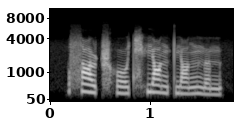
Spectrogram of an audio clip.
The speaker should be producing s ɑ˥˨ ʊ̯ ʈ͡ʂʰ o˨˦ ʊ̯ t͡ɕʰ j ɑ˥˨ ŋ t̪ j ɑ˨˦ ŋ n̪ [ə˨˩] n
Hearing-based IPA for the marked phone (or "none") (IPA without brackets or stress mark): ə˨˩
